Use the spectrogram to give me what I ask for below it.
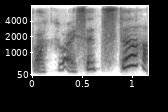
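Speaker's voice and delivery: frantic, very high-pitched panicked cry. Narrating the story, Deku cries out to Bakugo: panicked Deku voice. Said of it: "Deku is panicking, saying".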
